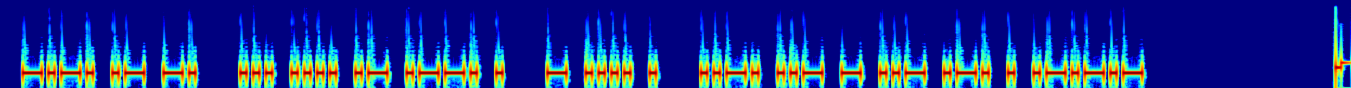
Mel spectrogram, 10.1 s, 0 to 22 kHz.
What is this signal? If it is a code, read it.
Morse code, heard as a keyed tone, about 25 wpm, 700 Hz. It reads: CAN SHAPE THE FUTURE.
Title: Sentences from Top 1000 Words - Review Part 6 - 25wpm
